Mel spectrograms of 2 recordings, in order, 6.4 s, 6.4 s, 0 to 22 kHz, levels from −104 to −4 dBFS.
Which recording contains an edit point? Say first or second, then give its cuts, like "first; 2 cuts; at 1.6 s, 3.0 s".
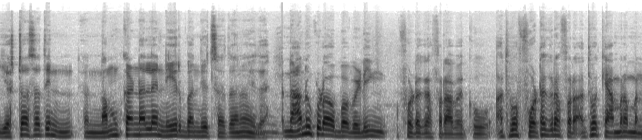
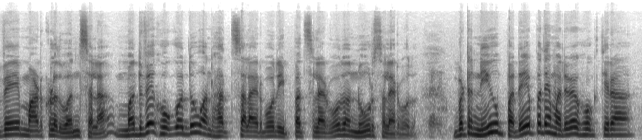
first; 1 cut; at 2.8 s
